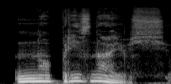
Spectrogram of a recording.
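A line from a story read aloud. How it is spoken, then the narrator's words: Confiding tone. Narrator (Russian): продолжила графиня доверительным тоном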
